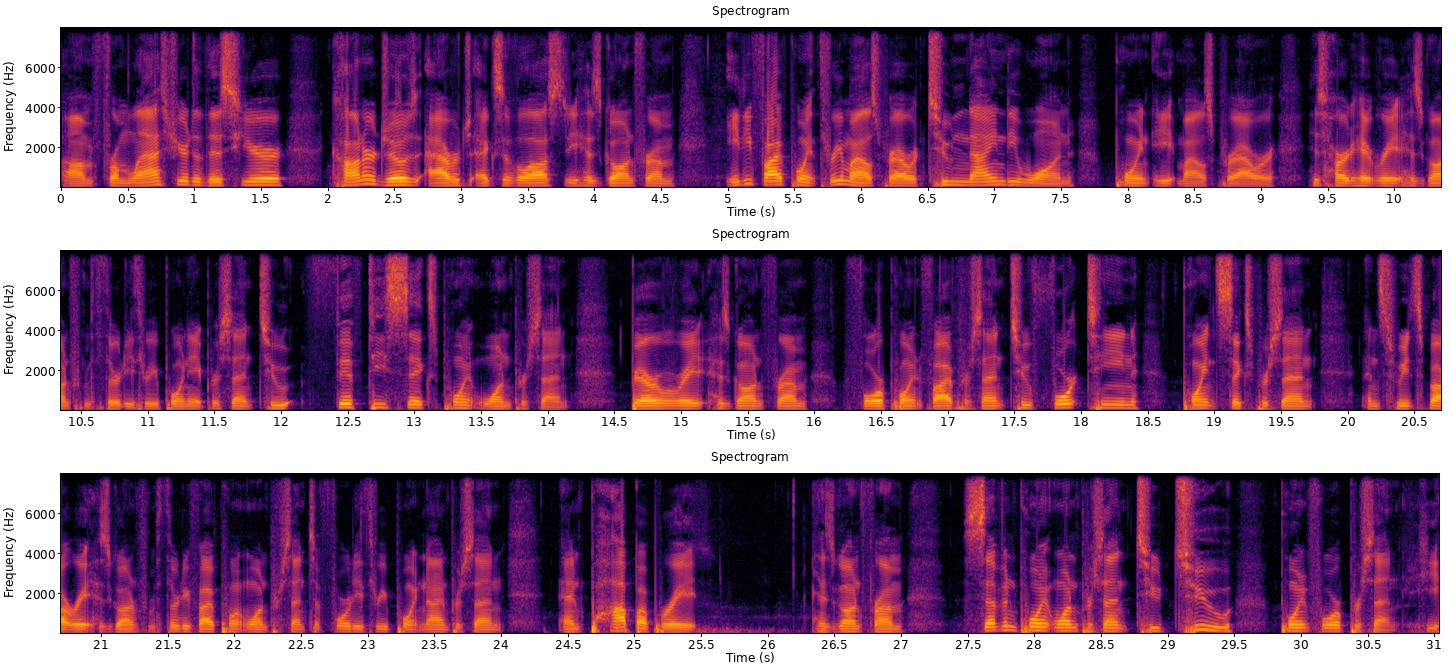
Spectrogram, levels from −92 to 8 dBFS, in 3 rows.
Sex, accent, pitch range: male, American, 120-145 Hz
